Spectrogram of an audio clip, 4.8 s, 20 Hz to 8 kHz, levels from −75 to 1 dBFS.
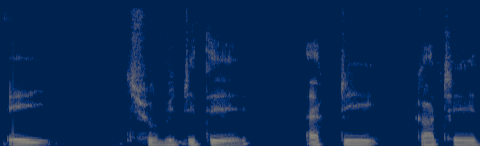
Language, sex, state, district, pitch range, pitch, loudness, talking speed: Bengali, male, West Bengal, Dakshin Dinajpur, 115-130 Hz, 125 Hz, -40 LUFS, 50 wpm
